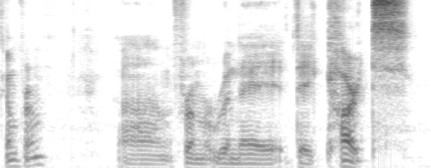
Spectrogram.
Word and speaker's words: Descartes: um and these are the cartesian coordinates where does cartesian coordinates come from um from rene descartes right descartes in french this is silent um and uh yeah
